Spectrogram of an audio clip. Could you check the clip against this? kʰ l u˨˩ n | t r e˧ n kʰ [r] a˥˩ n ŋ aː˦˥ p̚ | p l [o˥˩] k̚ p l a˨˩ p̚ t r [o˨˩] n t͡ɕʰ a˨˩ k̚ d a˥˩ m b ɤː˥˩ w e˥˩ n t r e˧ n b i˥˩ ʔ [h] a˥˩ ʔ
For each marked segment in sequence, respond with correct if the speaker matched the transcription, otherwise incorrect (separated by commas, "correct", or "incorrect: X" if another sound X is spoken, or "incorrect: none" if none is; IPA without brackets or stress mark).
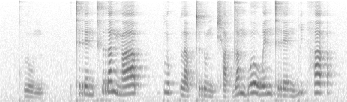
correct, incorrect: u˥˩, incorrect: u˨˩, correct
